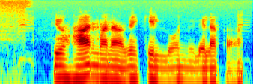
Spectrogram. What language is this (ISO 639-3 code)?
bho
